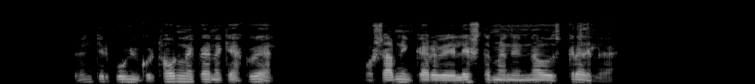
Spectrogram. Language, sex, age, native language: Icelandic, male, 40-49, Icelandic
